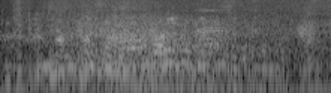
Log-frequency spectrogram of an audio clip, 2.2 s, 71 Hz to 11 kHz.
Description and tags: big crowd a little laughter 3
A big crowd of people laughing. Recorded with Sony HI-MD walkman MZ-NH1 minidisc recorder and a pair of binaural microphones.
crowd, laugh, laughing, laughter, outdoor, people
